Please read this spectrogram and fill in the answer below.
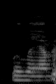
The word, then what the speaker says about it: Willamette: Willamette.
